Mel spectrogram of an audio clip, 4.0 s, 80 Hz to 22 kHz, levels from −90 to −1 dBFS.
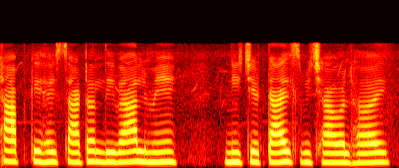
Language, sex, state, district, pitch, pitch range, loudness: Magahi, female, Jharkhand, Palamu, 230 Hz, 225-235 Hz, -16 LUFS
